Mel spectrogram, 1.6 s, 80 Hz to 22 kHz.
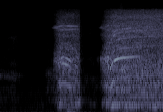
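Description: A Vitals PAU 1870 BS cordless drill-driver drives a screw in two close, loud whirring bursts, first brief, then longer after a short pause.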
